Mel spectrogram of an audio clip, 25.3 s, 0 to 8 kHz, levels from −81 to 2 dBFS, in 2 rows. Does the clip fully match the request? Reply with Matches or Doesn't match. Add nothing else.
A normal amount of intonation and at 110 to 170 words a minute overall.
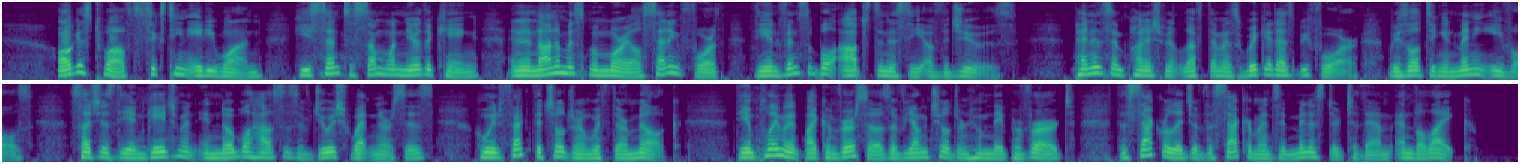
Doesn't match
